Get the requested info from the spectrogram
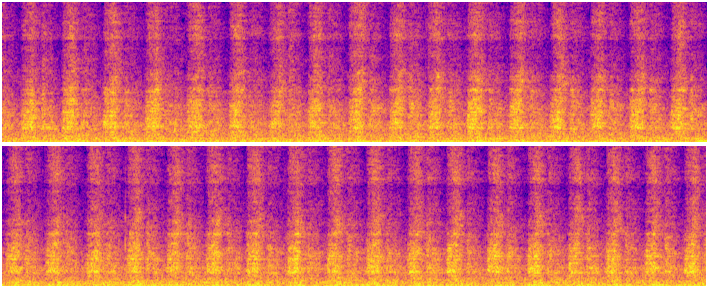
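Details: Fast, regular panting from a Rottweiler giving birth to puppies, breathy pulses about two or three per second with no other sounds.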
